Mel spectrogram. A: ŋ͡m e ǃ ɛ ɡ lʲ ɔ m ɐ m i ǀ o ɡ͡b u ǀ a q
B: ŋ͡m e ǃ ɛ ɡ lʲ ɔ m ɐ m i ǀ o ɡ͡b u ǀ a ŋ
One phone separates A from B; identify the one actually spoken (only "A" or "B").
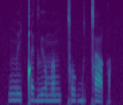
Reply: A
